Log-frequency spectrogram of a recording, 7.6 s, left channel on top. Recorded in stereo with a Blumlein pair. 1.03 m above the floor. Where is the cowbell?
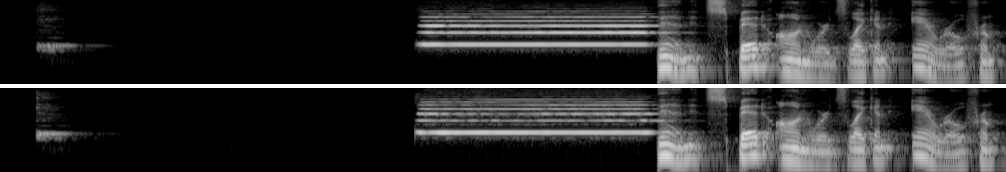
35° right, 5 m.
